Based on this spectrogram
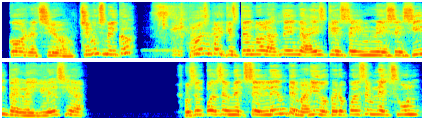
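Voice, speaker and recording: A male pastor preaching in church, quizzing the congregation and having them repeat phrases back, moving between brisk and slow, soft delivery. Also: extremely high pitch, distant mic. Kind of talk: sermon.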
